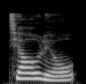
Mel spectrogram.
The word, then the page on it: 交流: jiāo liú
